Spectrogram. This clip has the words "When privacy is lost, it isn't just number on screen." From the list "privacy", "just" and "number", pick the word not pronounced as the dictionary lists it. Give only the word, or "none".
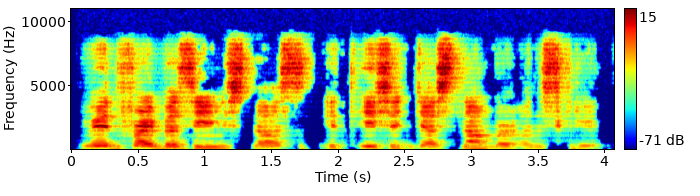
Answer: privacy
